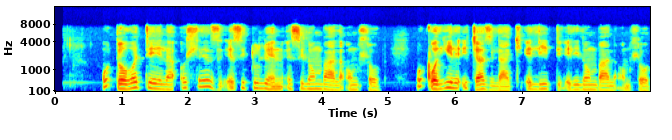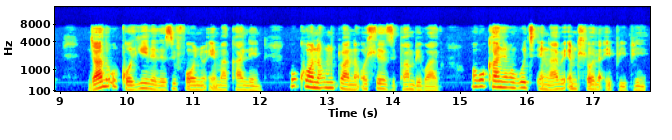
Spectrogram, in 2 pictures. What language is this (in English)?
North Ndebele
